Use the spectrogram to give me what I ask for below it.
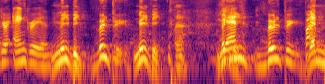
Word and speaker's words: Mølby: Pronounce that for me, because I always said Jan Mølby. Mølby. Okay, wait a minute. Let me try this. Mølby.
